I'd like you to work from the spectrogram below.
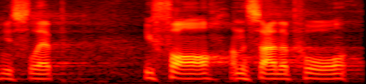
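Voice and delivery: usual speaking voice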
